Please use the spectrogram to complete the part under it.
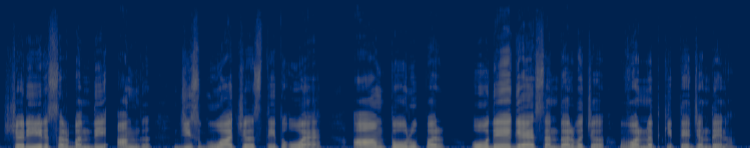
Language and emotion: Dogri, neutral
